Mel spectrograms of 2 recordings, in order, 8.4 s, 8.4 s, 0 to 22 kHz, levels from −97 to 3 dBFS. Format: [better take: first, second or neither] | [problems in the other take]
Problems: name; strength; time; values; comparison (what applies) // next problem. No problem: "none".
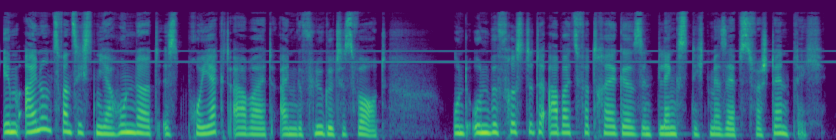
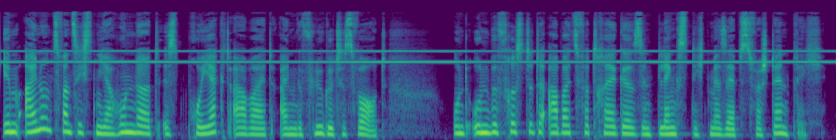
first | high-pitched whine; loud; throughout; 3.5 kHz, 10 dB below the speech; faint in the first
